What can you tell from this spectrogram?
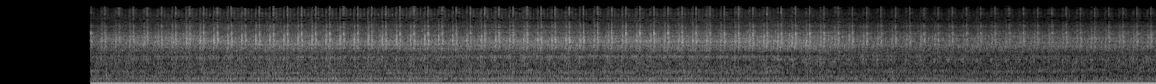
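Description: Steady idle with a sharp, even knock about three to four times a second throughout; a clear internal engine knock, cause undetermined.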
